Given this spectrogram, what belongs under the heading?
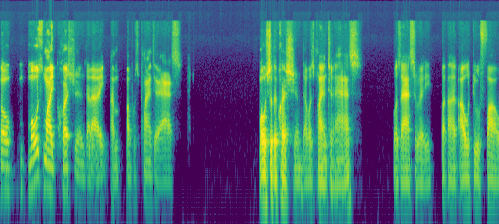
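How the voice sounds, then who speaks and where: Using a very deep, low pitch with vocal fry, a man speaks at a moderate pace with ordinary pitch variation and long, frequent pauses. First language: not English. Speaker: community board member. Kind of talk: public meeting questions. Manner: halting.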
